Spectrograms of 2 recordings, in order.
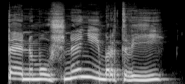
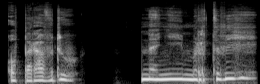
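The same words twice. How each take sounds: First: High, slow, emphatic announcement; strong voice. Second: Slow, hopeful question lifting higher. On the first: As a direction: declare it strongly, drawing out the words. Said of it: "měl překvapivě silný hlas". (důrazné zvolání silným hlasem) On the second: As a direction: ask with tentative, drawn-out hope. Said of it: "ptal se s nadějí". (otázka s nadějí, protáhle) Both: A narrator's reading.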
